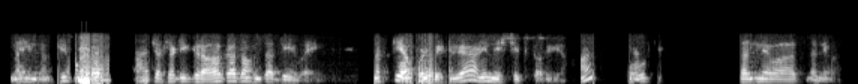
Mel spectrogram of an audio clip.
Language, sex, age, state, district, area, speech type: Marathi, male, 60+, Maharashtra, Mumbai Suburban, urban, conversation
